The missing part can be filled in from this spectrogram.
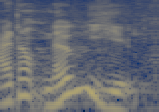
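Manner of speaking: mock disbelief with a swooping YOU; comic, incredulous comeback to a near stranger; baffled retort. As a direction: play up being baffled, for laughs.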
